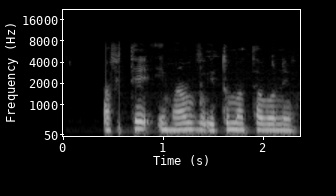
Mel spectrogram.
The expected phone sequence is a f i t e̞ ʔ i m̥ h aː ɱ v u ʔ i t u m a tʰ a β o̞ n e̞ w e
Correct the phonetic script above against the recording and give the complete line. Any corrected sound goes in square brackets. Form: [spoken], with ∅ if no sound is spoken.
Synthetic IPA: a f i t e̞ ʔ i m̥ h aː ɱ v u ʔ i t u m a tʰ a β o̞ n e̞ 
